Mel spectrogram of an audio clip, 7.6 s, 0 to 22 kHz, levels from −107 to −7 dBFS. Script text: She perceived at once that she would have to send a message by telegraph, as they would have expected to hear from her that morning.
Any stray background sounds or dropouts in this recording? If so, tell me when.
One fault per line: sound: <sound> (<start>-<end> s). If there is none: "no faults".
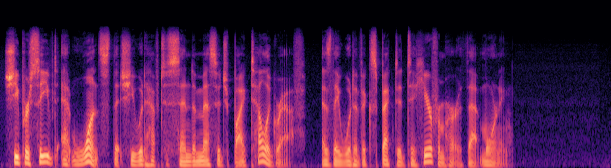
no faults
